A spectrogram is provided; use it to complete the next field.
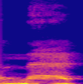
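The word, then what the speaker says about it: gnat: एन ए टी है तो देखो तो जी के बगल में कौन है एन है तो जी अपना आवाज लेगा नहीं लेगा जी क्या हो जाएगा साइलेंट एकदम चुपचाप तो जी गया चुपचाप हो गया एन बच गया ए बच गया टी तो ये क्या बन जाएगा नेट ये क्या बन जाएगा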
